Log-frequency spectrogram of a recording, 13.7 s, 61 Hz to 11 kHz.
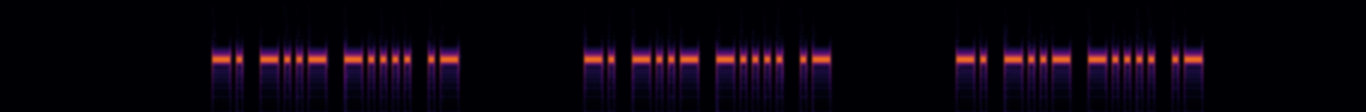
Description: Morse code, heard as a keyed tone, about 20 wpm, 700 Hz. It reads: NX6A NX6A NX6A
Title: USA Call Signs - 4 Characters - Repeated 3x - 20wpm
